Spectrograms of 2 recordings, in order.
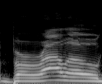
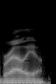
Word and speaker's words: Borralho: I think that's how you say his name, Borralho. I was saying it wrong the whole time.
